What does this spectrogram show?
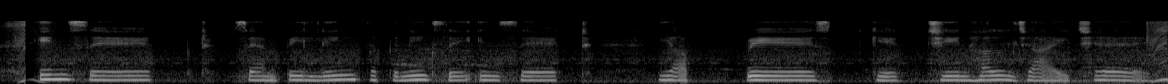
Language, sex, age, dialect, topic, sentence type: Maithili, female, 36-40, Bajjika, agriculture, statement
